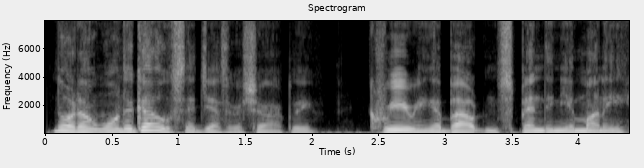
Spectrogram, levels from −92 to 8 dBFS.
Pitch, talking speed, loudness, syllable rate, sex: 135 Hz, 190 wpm, -17 LUFS, 5.4 syllables/s, male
